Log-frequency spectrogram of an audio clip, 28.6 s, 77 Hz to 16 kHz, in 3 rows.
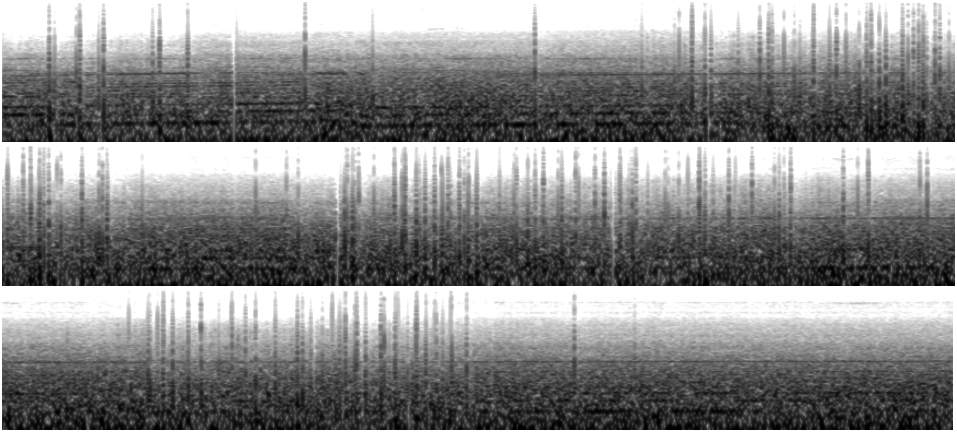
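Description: KTM Duke 390 single-cylinder engine running hard and revving up and down through the gears at speed. Clusters of sharp exhaust pops and crackles come several times.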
